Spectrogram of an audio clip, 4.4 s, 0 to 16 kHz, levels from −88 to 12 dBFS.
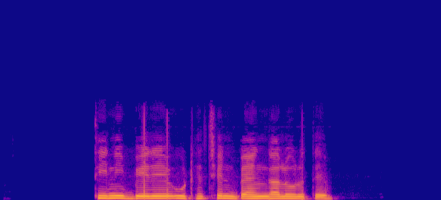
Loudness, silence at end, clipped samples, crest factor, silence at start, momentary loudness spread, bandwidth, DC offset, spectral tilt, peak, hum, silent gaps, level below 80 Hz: -13 LUFS; 1.1 s; under 0.1%; 12 dB; 1 s; 8 LU; 7 kHz; under 0.1%; -9.5 dB/octave; -2 dBFS; none; none; -50 dBFS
